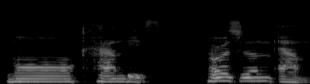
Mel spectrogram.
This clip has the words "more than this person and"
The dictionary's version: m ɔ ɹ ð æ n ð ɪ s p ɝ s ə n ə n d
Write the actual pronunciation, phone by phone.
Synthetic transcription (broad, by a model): m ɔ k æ n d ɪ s p ɝ s ə n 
